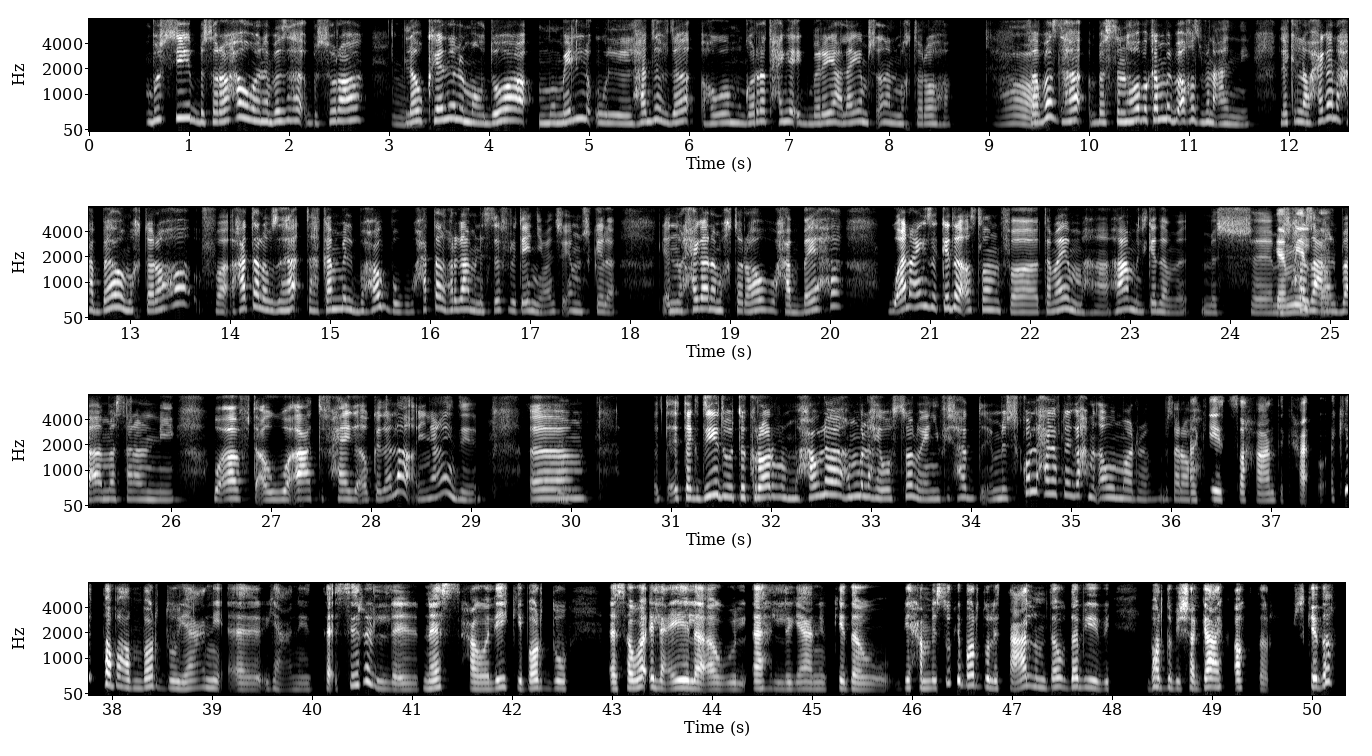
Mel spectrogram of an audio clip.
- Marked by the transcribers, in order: tapping
- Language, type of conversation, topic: Arabic, podcast, إيه اللي بيحفزك تفضل تتعلم دايمًا؟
